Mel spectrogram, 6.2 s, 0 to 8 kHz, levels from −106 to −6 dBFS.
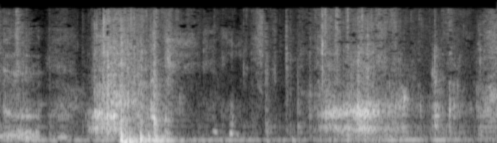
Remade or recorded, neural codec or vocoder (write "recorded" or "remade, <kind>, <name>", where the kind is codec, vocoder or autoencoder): recorded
